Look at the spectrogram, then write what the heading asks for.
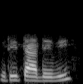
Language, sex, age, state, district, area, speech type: Maithili, female, 60+, Bihar, Madhepura, urban, conversation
